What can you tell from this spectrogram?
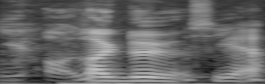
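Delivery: slow, loud, low-pitched voice; exaggerated deep drawl; put-on deep voice. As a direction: drop into a mock deep manly voice. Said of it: "have this deep voice like Kenny".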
